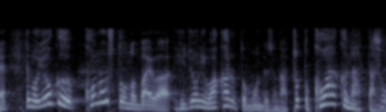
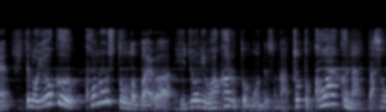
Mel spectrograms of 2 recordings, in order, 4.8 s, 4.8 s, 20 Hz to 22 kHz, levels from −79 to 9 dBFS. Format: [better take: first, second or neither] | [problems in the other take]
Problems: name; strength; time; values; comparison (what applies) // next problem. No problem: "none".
first | noise reduction (neural separator model SepFormer DNS4)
